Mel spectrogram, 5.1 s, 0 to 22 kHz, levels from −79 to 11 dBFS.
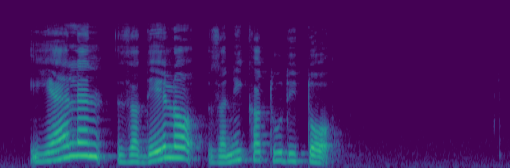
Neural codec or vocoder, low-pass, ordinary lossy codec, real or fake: none; 19.8 kHz; none; real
